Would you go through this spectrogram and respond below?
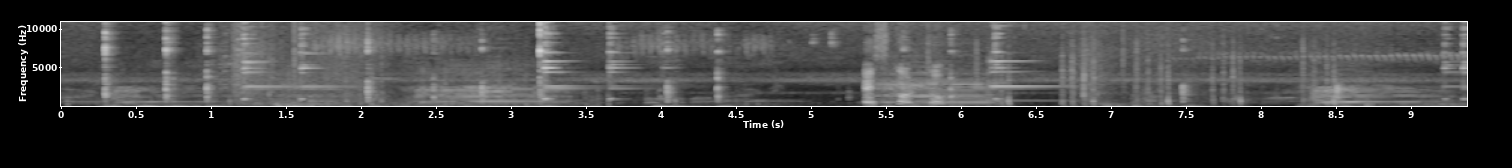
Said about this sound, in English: these scouts just attract the sheep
